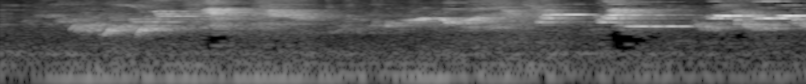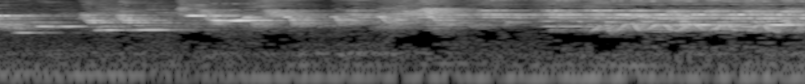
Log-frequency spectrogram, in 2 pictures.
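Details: About seven months old, a tropical mockingbird sings varied phrases: slurred whistles, squeaks and clear high notes, ending in a fast rattling trill.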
